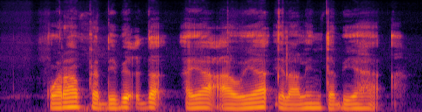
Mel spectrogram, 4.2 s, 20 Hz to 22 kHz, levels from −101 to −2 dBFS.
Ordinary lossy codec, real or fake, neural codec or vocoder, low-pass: none; fake; vocoder, 44.1 kHz, 128 mel bands every 512 samples, BigVGAN v2; none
